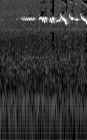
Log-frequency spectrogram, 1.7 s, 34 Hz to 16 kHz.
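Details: Eurasian treecreeper singing in February 2019: very high, thin notes that begin as a faint steady whistle, then build into a few quick descending slurs. A soft low hum lies underneath.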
